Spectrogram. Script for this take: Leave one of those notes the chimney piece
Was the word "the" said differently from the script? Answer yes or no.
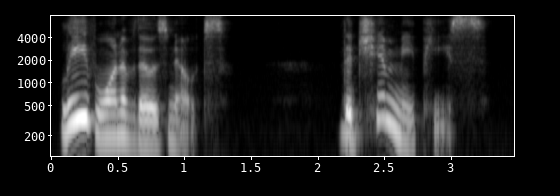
no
